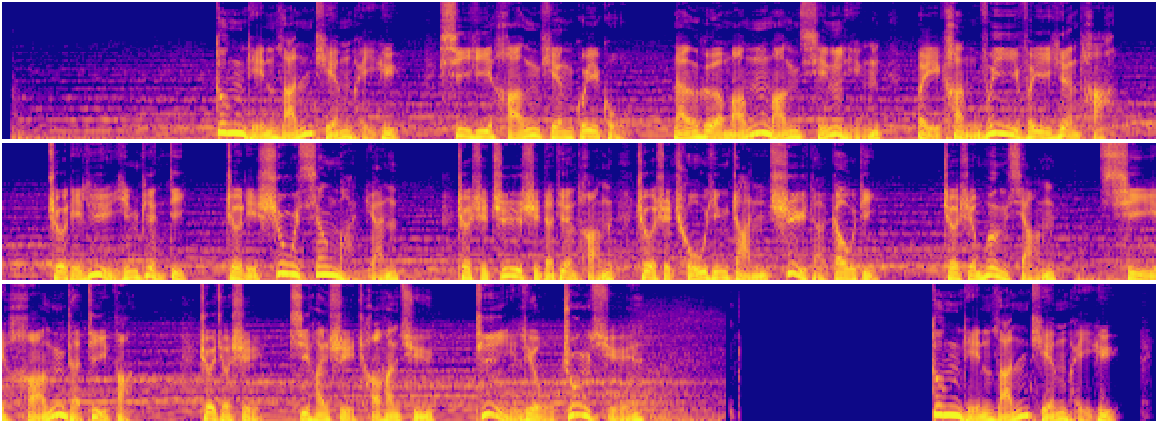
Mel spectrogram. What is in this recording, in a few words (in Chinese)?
男 宣传片; 水玉缘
